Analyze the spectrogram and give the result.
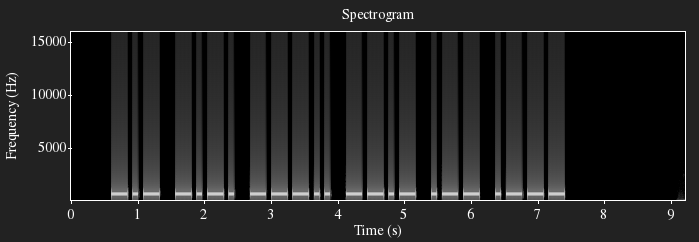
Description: Morse code, heard as a keyed tone, about 16 wpm, 700 Hz. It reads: KC8QWJ
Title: Speed Racing - USA 2x3 Call Signs 15wpm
